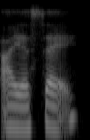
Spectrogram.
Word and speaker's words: Isa: Religion was very important to the couple, and they named their baby son Isa, pronounced Isa, which is the Arabic name for Jesus.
